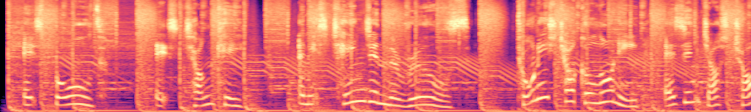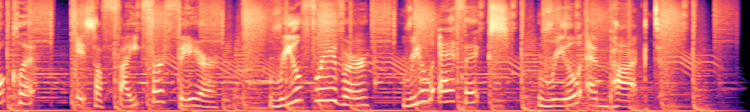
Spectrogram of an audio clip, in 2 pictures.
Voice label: Scottish, RP ('Received Pronunciation'), Commercial, Bright, Upbeat, Energetic; Tony's Chocolate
